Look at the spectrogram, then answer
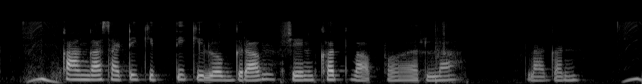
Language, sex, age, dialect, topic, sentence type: Marathi, female, 18-24, Varhadi, agriculture, question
